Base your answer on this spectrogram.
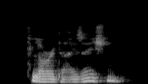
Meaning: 1. The process of coming to resemble the US state of Florida in some respect 2. The phenomenon of the percentage of seniors in a specific region progressively increasing as the population ages
- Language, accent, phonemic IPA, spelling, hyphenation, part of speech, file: English, Southern England, /ˌflɒɹɪdaɪˈzeɪʃ(ə)n/, Floridization, Flo‧rid‧i‧za‧tion, noun, LL-Q1860 (eng)-Floridization.wav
